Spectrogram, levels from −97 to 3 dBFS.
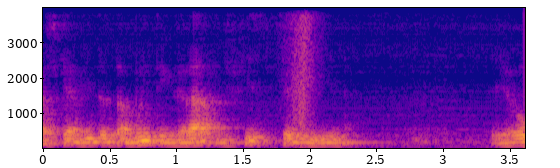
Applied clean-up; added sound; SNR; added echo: none; Whoosh, swoosh, swish; 19 dB; reverberation time 0.9 s.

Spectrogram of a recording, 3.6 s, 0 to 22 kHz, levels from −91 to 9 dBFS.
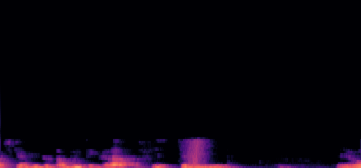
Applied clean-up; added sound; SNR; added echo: classical method WPE with log-MMSE.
